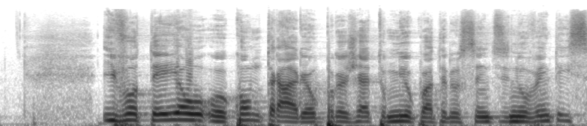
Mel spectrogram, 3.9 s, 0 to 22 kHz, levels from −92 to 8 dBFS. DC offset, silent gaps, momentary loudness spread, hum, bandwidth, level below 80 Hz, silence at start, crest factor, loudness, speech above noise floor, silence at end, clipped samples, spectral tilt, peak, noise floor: under 0.1%; none; 8 LU; none; 14 kHz; -24 dBFS; 0.7 s; 12 dB; -13 LUFS; 33 dB; 0 s; under 0.1%; -7.5 dB/octave; 0 dBFS; -45 dBFS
